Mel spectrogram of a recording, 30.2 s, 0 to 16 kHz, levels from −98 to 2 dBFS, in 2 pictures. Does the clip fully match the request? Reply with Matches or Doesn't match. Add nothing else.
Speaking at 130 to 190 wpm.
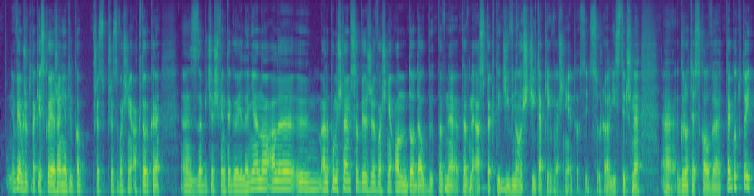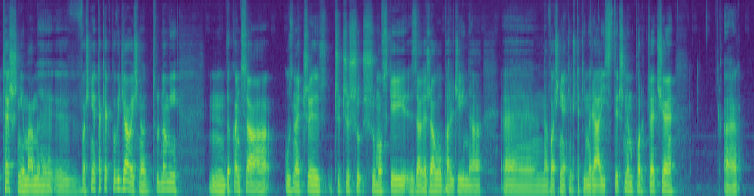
Doesn't match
